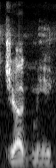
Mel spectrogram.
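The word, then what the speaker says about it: Jagmeet: I keep forgetting it's Jugme. Jug me. Yeah. It's it's it's it's hard because it is spelled with an A, but it's just naturally it just comes out as Yeah.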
